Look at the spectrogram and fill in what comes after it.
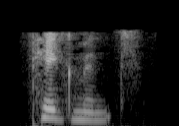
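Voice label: "pigment", English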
